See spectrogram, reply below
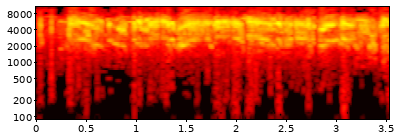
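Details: Swiftlet lure call played to attract swiftlets: a dense, continuous mass of high, buzzy chirps and twitters that overlap without pause for the whole stretch.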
